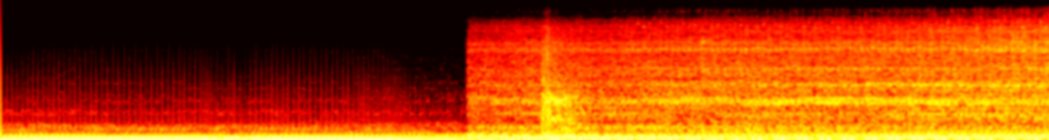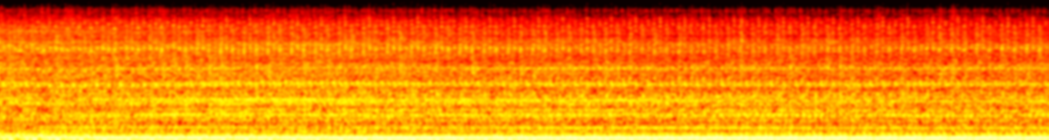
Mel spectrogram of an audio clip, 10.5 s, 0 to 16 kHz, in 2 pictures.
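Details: Mini R56, first start after ultrasonic cleaning, overhaul and partial replacement of the injectors to fix a cold-start misfire: the starter cranks briefly because the fuel line is empty, then the engine catches and settles into a steady, even idle with no stumble or misfire.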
